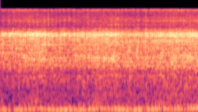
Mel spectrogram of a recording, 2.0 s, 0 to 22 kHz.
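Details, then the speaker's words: 100cc motorcycle, clutch pressed repeatedly after bearing replacement: steady, even idle with a smooth low beat and no rattle or grinding; the earlier noise on clutch press is gone. "ये दोस्तों बिल्कुल आवाज इसकी perfect हो गई है बंद कर दो यह दोस्तों हमारे इंजन की बिल्कुल आवाज स्मूथ हो चुकी है"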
